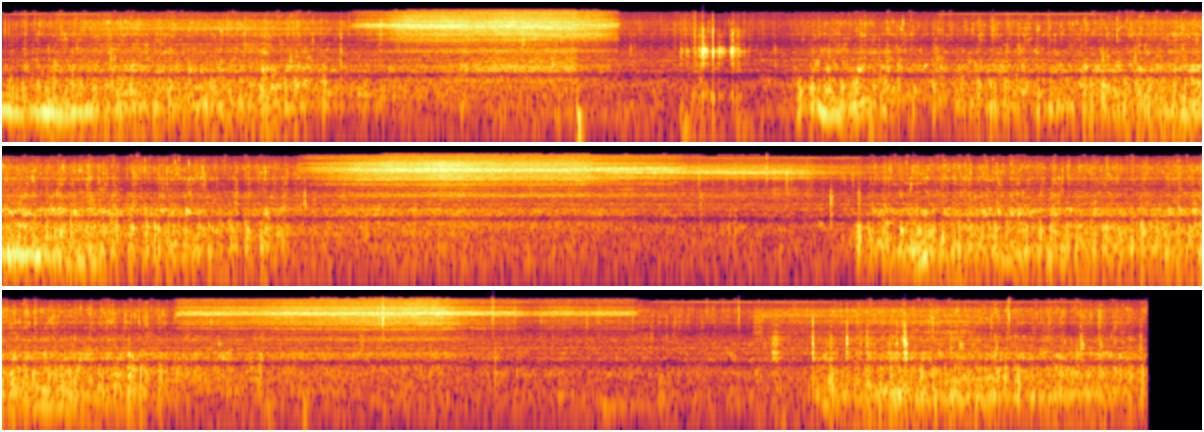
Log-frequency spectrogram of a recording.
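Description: Scuba diver breathing through a regulator underwater: hissing inhalations alternate with bubbling exhalations, about three full breaths, with a sharp click about five seconds in.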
